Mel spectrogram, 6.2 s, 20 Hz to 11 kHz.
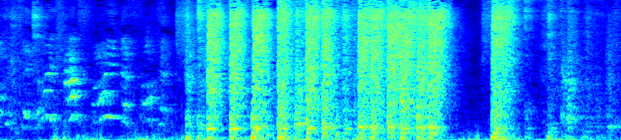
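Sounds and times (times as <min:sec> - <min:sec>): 
fist pounding a sink in anger over soup: 0:01.8 - 0:06.2.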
